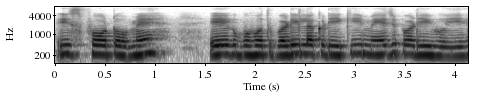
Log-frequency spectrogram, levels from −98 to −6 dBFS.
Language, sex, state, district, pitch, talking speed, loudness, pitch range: Hindi, female, Uttar Pradesh, Shamli, 210 Hz, 175 wpm, -17 LUFS, 205-220 Hz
